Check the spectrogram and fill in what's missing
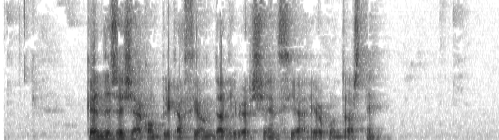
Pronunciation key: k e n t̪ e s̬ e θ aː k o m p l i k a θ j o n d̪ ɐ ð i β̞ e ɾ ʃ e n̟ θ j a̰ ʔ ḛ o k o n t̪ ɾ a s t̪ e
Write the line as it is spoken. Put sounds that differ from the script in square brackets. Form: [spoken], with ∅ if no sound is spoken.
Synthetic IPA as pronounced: k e n [d̪] e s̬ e [ʃ] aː k o m p l i k a θ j o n d̪ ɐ ð i β̞ e ɾ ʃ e n̟ θ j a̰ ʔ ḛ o k o n t̪ ɾ a s t̪ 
